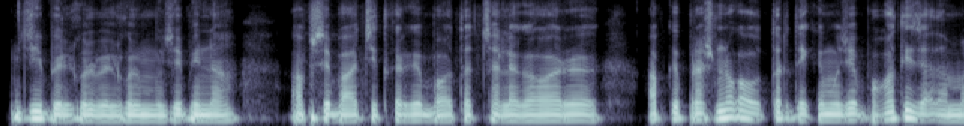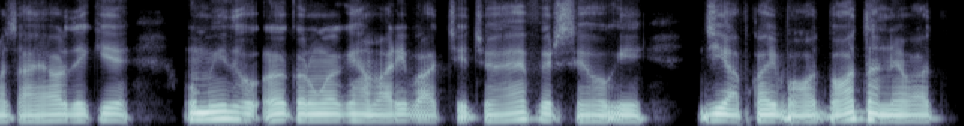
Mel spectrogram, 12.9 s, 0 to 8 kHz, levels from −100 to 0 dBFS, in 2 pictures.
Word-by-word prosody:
जी 125 0 +4
बिल्कुल, 95 -3 +2
बिल्कुल। 90 +1 +2
मुझे 90 +1 +1
भी - - +2
ना, 95 +1 0 0.4
आपसे - - +2
बातचीत 95 -1 -1
करके 95 0 0
बहुत 90 +1 -2
अच्छा 90 +2 -2
लगा 90 0 0
और 95 0 +1 0.6
आपके - - 0
प्रश्नों 125 +6 +2
का 135 - +3
उत्तर 115 +1 -1
देके 100 -4 -2
मुझे 100 +1 +3
बहुत 105 +6 -2
ही 135 - +6
ज़्यादा 100 -5 -1
मज़ा 90 0 -1
आया 90 +1 -1
और 100 0 0
देखिए 100 0 -1 0.4
उम्मीद 115 +3 +5
अ, 105 -2 0
करूँगा 100 0 +2
कि 100 - -3
हमारी 95 0 -1
बातचीत 90 +10 -5
जो 140 - -5
है 100 +5 -1
फ़िर 105 -3 -1
से - - -5
होगी। 90 0 0 0.4
जी 105 0 +3
आपका 95 0 -1
भी 95 - +4
बहुत-बहुत 90 +5 +1
धन्यवाद। 95 +1 +1
95 Hz, 195 wpm, -22 LUFS, 90-105 Hz, 0.6 s, ही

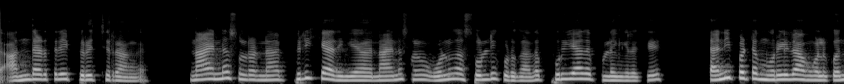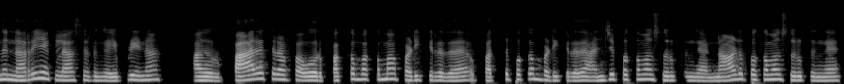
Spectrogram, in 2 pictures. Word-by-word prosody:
அந்த 210 +5 +2
இடத்திலேயே 235 +1 0
பிரிச்சிட்றாங்க. 200 -6 -1 0.6
நான் 235 +3 +3
என்ன 275 +3 +2
சொல்றேன்னா 210 -3 0 0.2
பிரிக்காத 250 -6 +2 0.4
நான் 195 0 +1
என்ன 235 - 0
சொல்லணும். 220 -4 -2
ஒழுங்கா 240 +3 +1
சொல்லிக் 225 +2 +1
குடுங்க 185 -3 0
அதை 210 +2 -1
புரியாத 255 +1 +3
பிள்ளைங்களுக்கு 185 +1 0 0.6
தனிப்பட்ட 275 +4 +4
முறையில 225 +2 +4
அவங்களுக்கு 200 -1 +2
வந்து 230 +2 +2
நிறைய 250 +9 +2
கிளாஸ் 195 0 -1
எடுங்க. 180 -1 -3
எப்படின்னா 210 +3 -1 0.4
அது 185 - +4
ஒரு 170 - -2 0.2
பாராகிராப் 230 +2 +2 0.2
ஒரு 180 -2 +2
பக்கம் 185 +7 -1
பக்கமா 240 +1 0
படிக்கிறத 195 -3 -1 0.3
10 175 +7 -3
பக்கம் 235 +1 -1
படிக்கிறத 185 -2 -1
5 190 +6 0
பக்கமா 230 +1 -1
சுருக்குங்க. 185 -3 -2 0.2
4 195 +7 +2
பக்கமா 230 +1 +1
சுருக்குங்க. 185 -2 -1
210 Hz, 140 wpm, -23 LUFS, 190-235 Hz, 0.6 s, தனிப்பட்ட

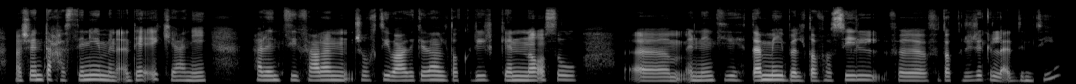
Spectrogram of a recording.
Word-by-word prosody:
عشان 215 0 +4
تحسّني 215 0 +1
من 195 -3 -2
أدائِك، 205 +7 0
يعني 190 0 -4 0.4
هل 205 - 0
أنتِ 200 +1 -2
فعلًا 200 0 0
شُفتِ 205 +1 0
بعد 190 -2 +2
كده 205 +2 -1
التقرير 195 0 -6
كان 195 0 0
ناقصه 205 +2 +2 0.5
آمم، 175 0 0
إن 190 - -2
أنتِ 200 +2 -5
تهتمّي 205 +1 +4
بالتفاصيل 190 +3 +3
في 180 -2 -1
في 180 - -11
تقريرِك 190 +3 -5
اللي 185 -4 +1
قدّمتيه؟ 195 - -9
195 Hz, 135 wpm, -29 LUFS, 185-210 Hz, 0.5 s, عشان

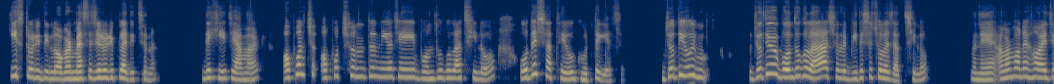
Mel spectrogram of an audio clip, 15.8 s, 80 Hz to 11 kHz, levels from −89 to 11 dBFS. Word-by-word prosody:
কি 320 - +3
স্টোরি 290 -4 0
দিল? 235 -1 -2
আমার 230 +1 +4
মেসেজেরও 260 +2 +4
রিপ্লাই 260 -2 +4
দিচ্ছে 220 +1 -9
না।" 210 - -13 0.8
দেখি 265 -1 -1
যে 245 - +1
আমার 210 +2 -2 0.5
অপনছ 375 +6 +2 0.3
অপছন্দনীয় 305 0 -4
যেই 285 -1 +2 0.2
বন্ধুগুলা 255 +2 -1
ছিল, 230 -3 -6 0.6
ওদের 385 +8 +3
সাথে 275 -4 -1
ও - - +1
ঘুরতে 205 +3 -2
গিয়েছে। 180 +2 -10 0.7
যদিও 330 +2 +2
উম 285 - -3 0.8
যদিও 390 +7 +2
ওই - - -1
বন্ধুগুলা 290 -2 +4 0.2
আসলে 275 -4 -3
বিদেশে 255 +5 -4
চলে 250 -3 +3
যাচ্ছিল। 180 +4 -5 0.8
মানে 210 -1 -2 0.2
আমার 265 +3 +1
মনে 300 0 +1
হয় 275 -1 +4
যে - - -2
265 Hz, 135 wpm, -23 LUFS, 235-295 Hz, 0.8 s, আমার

